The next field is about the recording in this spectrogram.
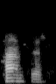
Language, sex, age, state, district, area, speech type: Kannada, male, 18-30, Karnataka, Gadag, rural, conversation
